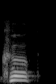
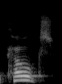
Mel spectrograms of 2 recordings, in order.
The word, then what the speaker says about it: Koch: who has that as a name Coke some cook others cotch but the cokes pronounce it Coke this article was written or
